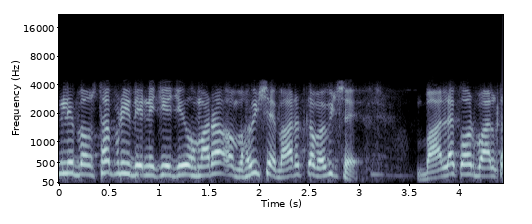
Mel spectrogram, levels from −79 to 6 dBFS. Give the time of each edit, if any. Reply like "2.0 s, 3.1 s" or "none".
none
